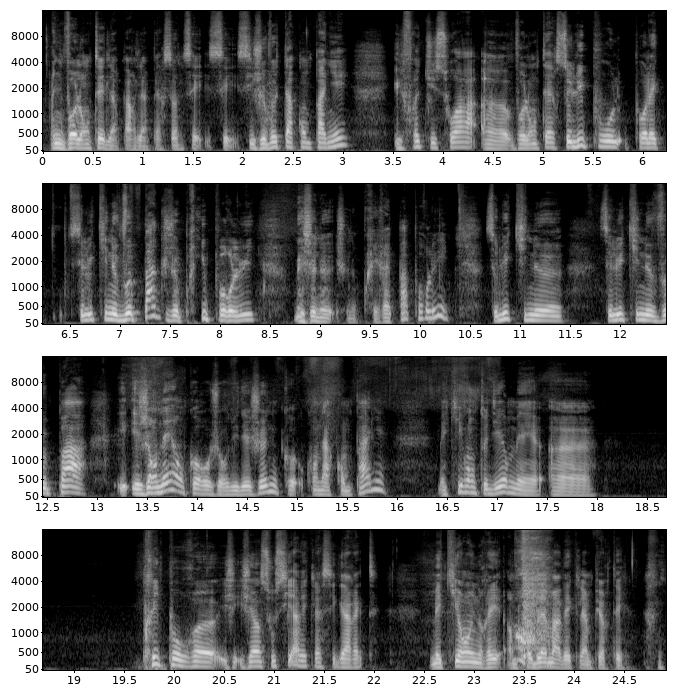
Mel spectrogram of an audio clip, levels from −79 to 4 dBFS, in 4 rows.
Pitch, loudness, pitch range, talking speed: 125 Hz, -18 LUFS, 105-145 Hz, 205 wpm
